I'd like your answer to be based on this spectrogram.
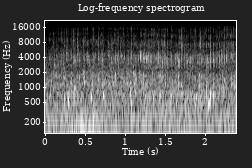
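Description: Water runs continuously from a drinking fountain on a street in Orange, France, making a close, steady splashing trickle with small bubbling irregularities and no speech.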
